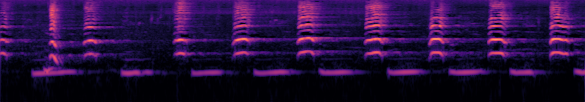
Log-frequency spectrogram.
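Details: Captive siamang pair at a zoo in France on a hot August morning, singing: a low booming note followed by a sharp upward bark, repeated steadily a bit more than once a second, no other sounds.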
